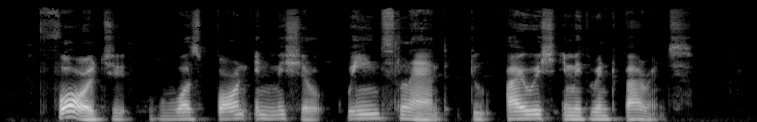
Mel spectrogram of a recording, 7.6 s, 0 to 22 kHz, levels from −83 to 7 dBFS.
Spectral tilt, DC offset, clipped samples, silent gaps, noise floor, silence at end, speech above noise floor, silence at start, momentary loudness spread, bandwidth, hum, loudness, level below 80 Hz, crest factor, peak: -6 dB/octave; under 0.1%; under 0.1%; none; -72 dBFS; 0.7 s; 52 dB; 0.5 s; 20 LU; 16.5 kHz; none; -20 LUFS; -60 dBFS; 18 dB; -2 dBFS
